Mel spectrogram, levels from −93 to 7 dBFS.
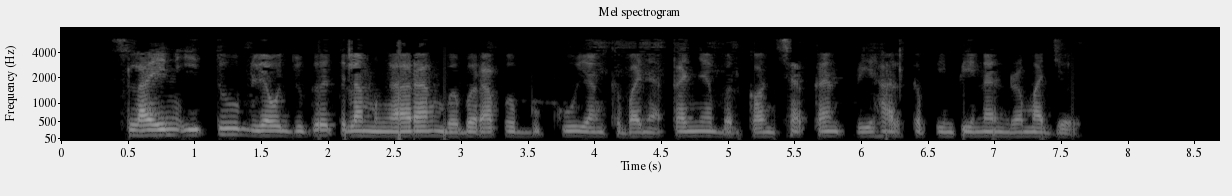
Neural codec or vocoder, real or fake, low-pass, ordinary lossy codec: none; real; 7.2 kHz; MP3, 24 kbps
